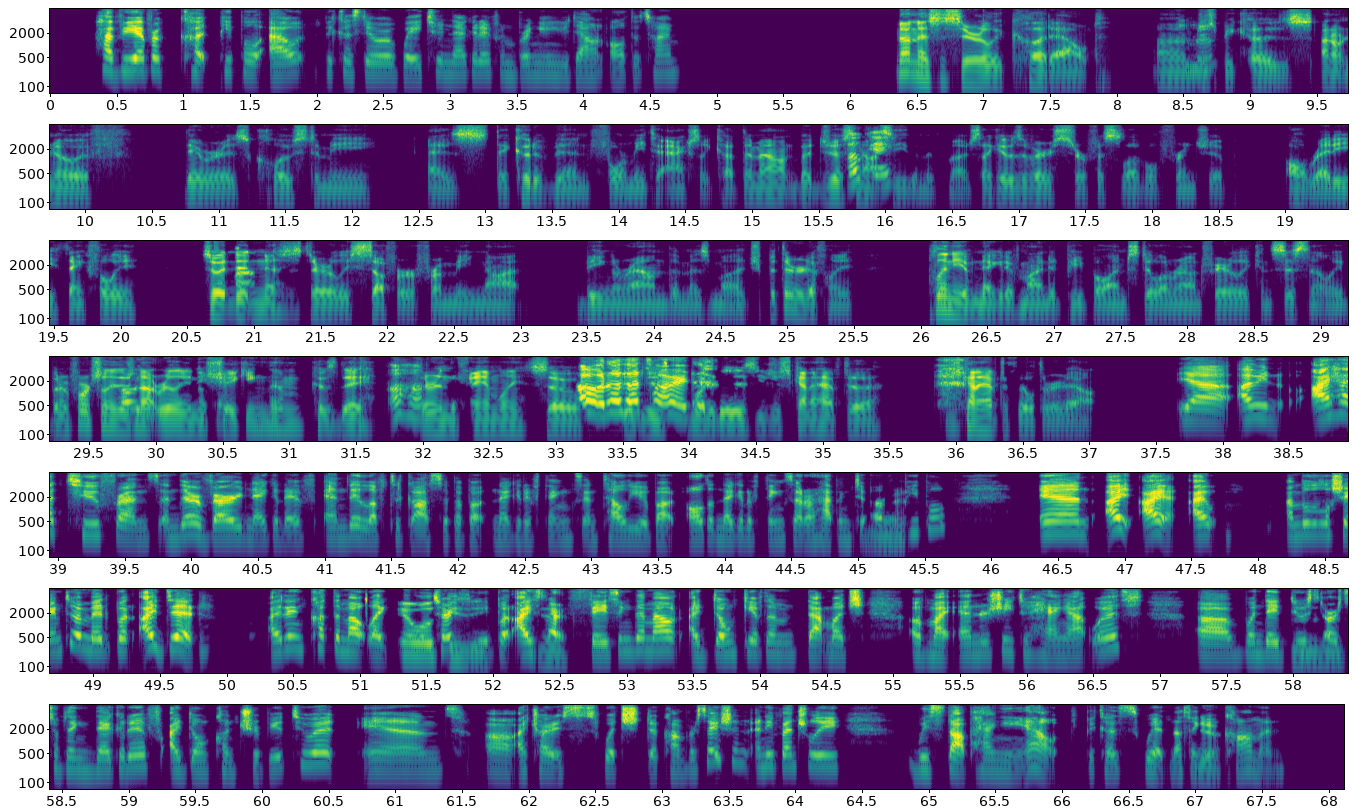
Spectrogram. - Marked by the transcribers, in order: chuckle; other background noise
- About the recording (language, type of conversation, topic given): English, unstructured, What should I do when stress affects my appetite, mood, or energy?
